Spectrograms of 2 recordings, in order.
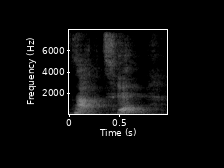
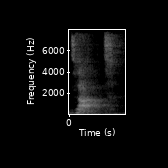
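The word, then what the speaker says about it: Takt: piece flow the thought strategy is known as tax this is spelt t-a-k-t tat this is the update of the lynn system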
